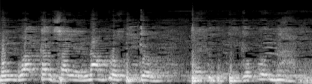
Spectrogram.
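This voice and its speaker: A man delivers his words at a fairly quick pace in an animated tone, amid noticeable background noise and audible room echo. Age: 60s. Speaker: politician. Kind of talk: political rally speech.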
